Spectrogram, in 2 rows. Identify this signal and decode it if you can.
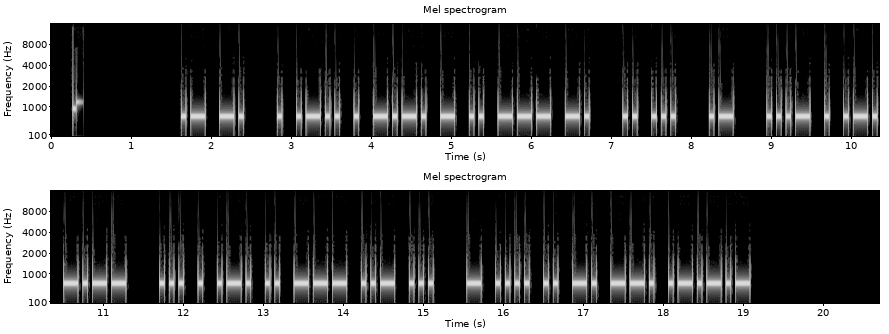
Morse code, heard as a keyed tone, about 19 wpm, 700 Hz. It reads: AN ELECTION IS A VERY SERIOUS THING.
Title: Sentences from Top 1500 Words 20wpm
